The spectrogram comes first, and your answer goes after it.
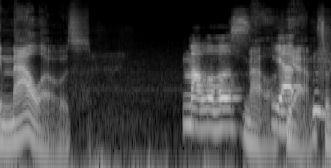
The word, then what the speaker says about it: Mallows: pronounce the product Squishmallows, because in America it's like, it originates from marshmallow, and we say mellow even though there's an A. Like a lot of the times the way that Americans pronounce things doesn't make any sense. But you respect the A.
